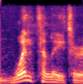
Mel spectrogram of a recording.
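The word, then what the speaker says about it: wentylator: He says, I pronounced it as if I was Polish. Like, I gave it the wrong starting sound. Yeah, because V sounds like W in Polish, at least. So it's like ventilator is how I should have pronounced it.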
